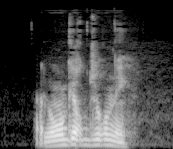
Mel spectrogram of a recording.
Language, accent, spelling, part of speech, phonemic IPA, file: French, France, à longueur de journée, adverb, /a lɔ̃.ɡœʁ də ʒuʁ.ne/, LL-Q150 (fra)-à longueur de journée.wav
- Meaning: all day long, continually, all the time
